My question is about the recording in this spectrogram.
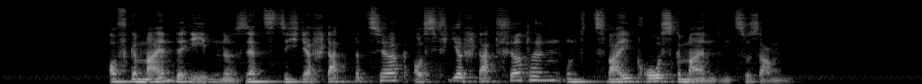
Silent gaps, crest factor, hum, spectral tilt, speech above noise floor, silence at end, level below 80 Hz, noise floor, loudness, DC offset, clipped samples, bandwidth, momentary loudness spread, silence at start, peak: none; 20 dB; none; -4.5 dB/octave; 37 dB; 1.3 s; -68 dBFS; -67 dBFS; -31 LUFS; under 0.1%; under 0.1%; 16.5 kHz; 8 LU; 1.1 s; -12 dBFS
